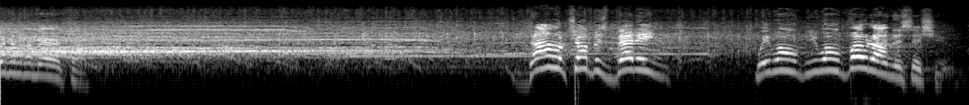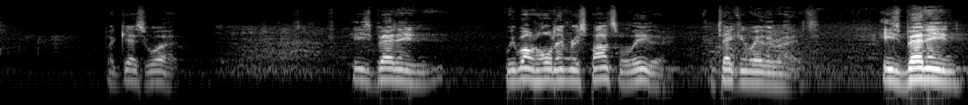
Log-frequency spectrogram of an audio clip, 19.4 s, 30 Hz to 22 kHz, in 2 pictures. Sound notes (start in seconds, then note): 8.6 applause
